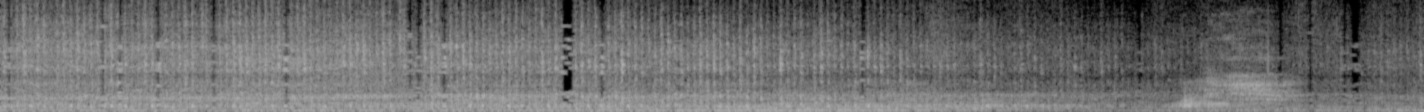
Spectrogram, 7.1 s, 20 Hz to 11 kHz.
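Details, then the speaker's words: Ex-military Ford tug V8 with a makeshift exhaust now fitted: rough idle with an uneven thump about three times a second, sounding like a miss; cause not confirmed. "Oh, sounds like it's got a miss."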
